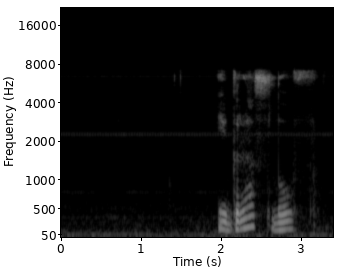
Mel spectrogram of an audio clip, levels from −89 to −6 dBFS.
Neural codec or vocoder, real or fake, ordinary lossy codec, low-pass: none; real; none; 7.2 kHz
